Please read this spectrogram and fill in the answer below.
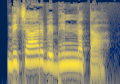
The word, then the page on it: विचार-विभिन्नता: Hindi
